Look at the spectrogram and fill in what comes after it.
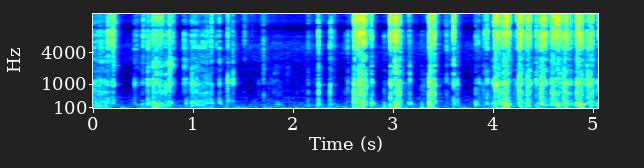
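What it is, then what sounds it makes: Plastic paddle hairbrush being strummed. Fingertips and nails strum and scratch across the teal-tipped plastic pins of a small black plastic paddle hairbrush throughout. The result is dense bursts of crisp, rattling plastic clicks and scratches. A quieter, sparser stretch in the middle gives way to louder, busier strumming toward the end.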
